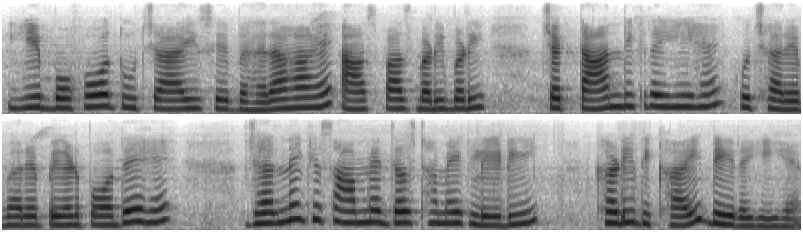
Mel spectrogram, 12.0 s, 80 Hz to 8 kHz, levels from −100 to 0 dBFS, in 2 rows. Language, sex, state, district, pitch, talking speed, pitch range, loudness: Hindi, female, Uttar Pradesh, Deoria, 255 Hz, 155 wpm, 230-290 Hz, -18 LUFS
